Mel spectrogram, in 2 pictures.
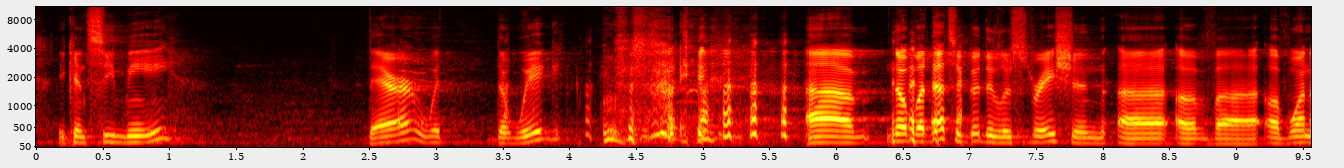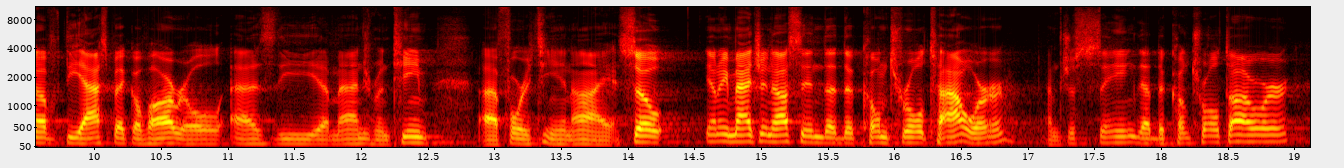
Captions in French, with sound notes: Vous pouvez me voir... Là, avec la perruque. (rires) Non, mais c'est une bonne illustration d'un des aspects de notre rôle en tant qu'équipe de gestion de T et I. Alors, imaginez-nous dans la tour de contrôle. Je veux juste dire que la tour de contrôle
